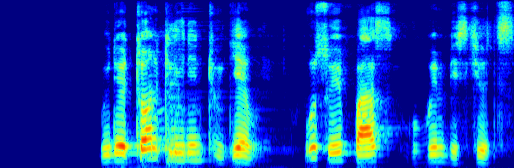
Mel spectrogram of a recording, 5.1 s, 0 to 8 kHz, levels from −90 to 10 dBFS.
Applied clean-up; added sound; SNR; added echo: neural mask model DeepFilterNet 3.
